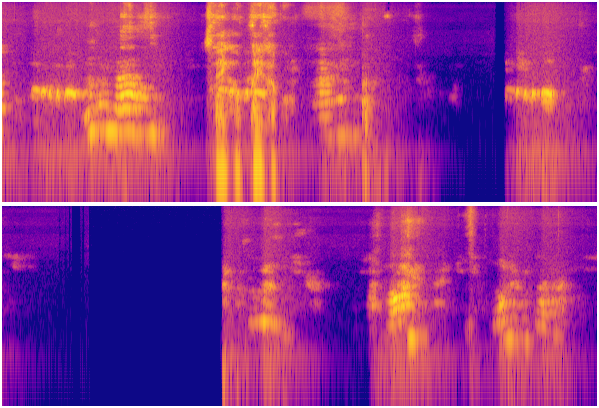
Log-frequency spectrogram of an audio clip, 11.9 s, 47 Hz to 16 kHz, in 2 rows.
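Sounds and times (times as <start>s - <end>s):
man's voice: 2.0s - 2.9s.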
